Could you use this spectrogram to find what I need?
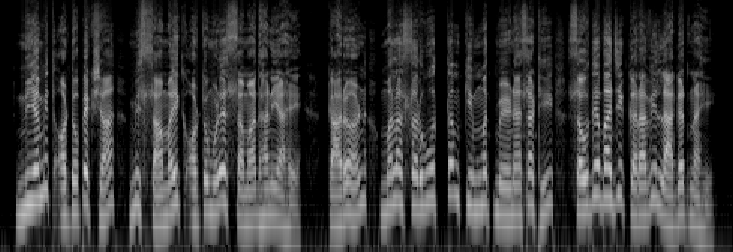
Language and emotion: Marathi, happy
